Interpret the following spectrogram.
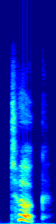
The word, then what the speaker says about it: took: The past simple took has a short ooh sound like in book or look. Not long like spook.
